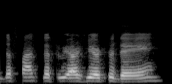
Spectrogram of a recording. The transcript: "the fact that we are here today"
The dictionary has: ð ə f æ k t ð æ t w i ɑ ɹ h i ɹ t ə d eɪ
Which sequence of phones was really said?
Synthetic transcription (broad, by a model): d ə f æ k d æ t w i ɑ ɹ h i ɹ t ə d eɪ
